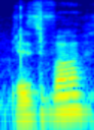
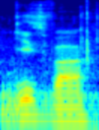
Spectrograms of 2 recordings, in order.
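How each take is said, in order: First: Izva said with no Y sound, rising like a question; Izva without Y. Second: Yizva said with a clear Y at the start, falling; Yizva, firm Y onset, settled falling tune. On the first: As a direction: Izva opening on a bare I sound, unsure. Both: Shown as a demonstration.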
